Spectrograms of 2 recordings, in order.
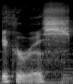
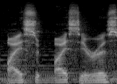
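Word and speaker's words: Icirrus: I pronounce it Icarus because it's spelled I-C-I-R-R-U-S, so I went Icarus.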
